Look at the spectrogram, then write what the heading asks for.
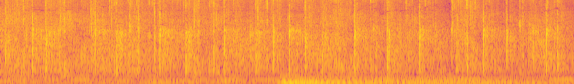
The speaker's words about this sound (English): Oh, clap your hands for God.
